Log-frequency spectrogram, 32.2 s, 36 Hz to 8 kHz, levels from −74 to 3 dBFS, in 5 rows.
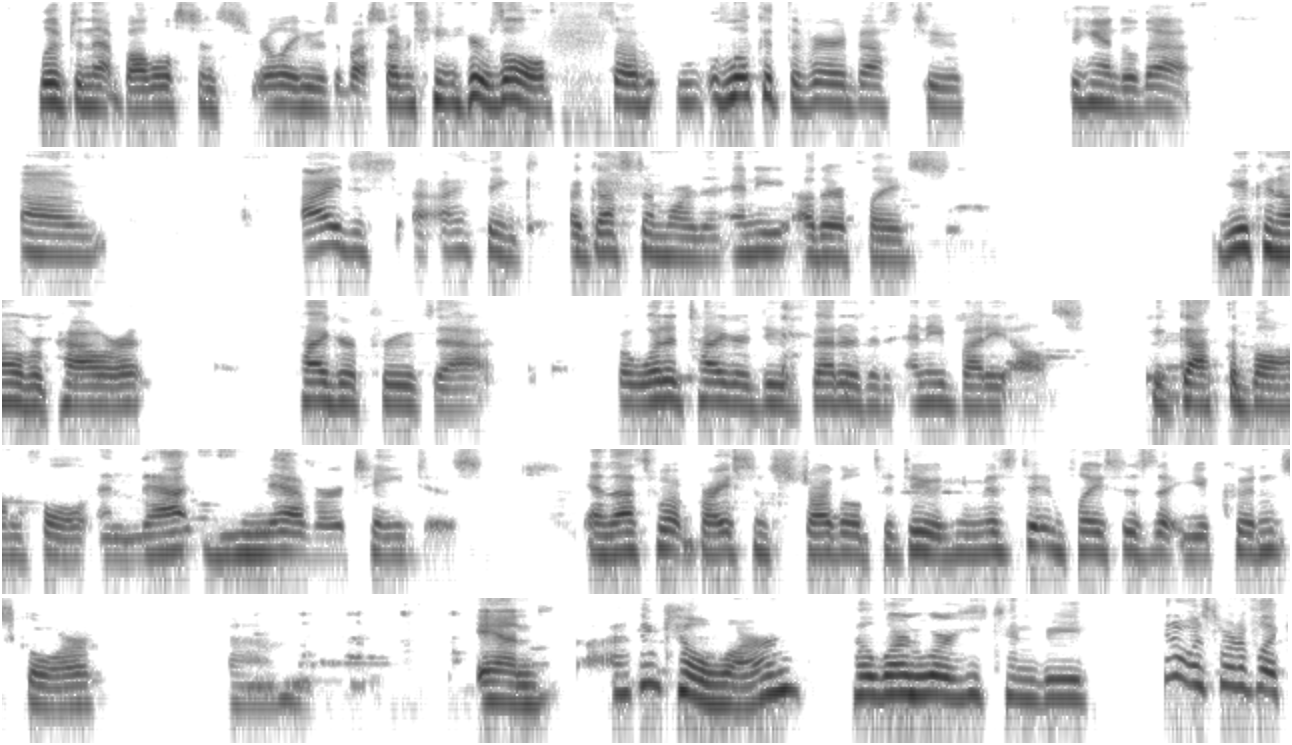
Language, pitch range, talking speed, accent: English, 165-205 Hz, 175 wpm, American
